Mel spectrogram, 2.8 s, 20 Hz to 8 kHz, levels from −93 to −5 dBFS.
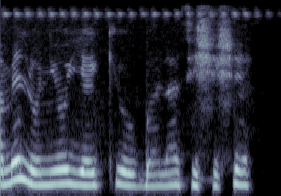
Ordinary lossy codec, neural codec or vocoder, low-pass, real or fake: none; none; 7.2 kHz; real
